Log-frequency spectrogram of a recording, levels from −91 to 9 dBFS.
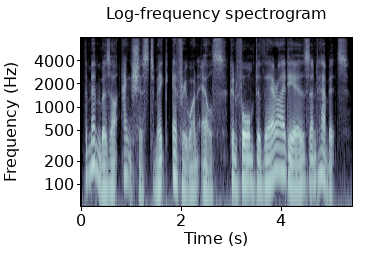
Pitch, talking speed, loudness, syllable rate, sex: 105 Hz, 155 wpm, -18 LUFS, 4.7 syllables/s, male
